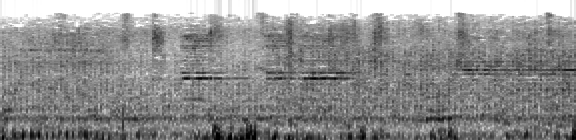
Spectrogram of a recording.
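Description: A vehicle's engine idling, with a few faint, short high tones about halfway through and again near the end.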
